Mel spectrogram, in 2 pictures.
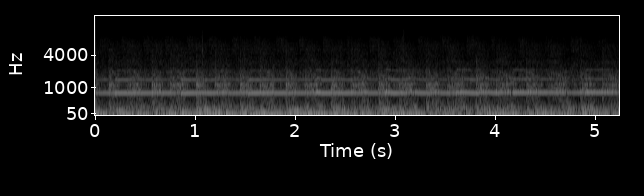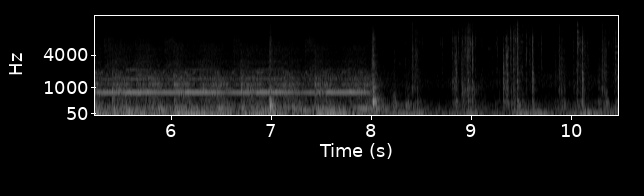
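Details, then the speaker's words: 1993 Ford Ranger that sat for years (last tagged 2012), jump-started, in neutral with clutch in: starter whines steadily and engine turns over about twice a second for eight seconds but never fires; owner suspects a fuel issue, unconfirmed. "I don't know if there's a fuel issue or what's going on with this thing."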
